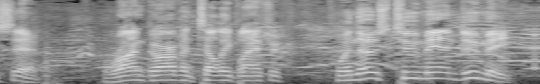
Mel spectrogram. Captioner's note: crowd chatter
